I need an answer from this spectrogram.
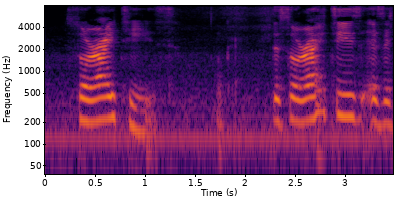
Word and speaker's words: sorites: in this chapter is the sorites pronounced oh I'm saying it wrong pronounced Sor IES sores okay the sores is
